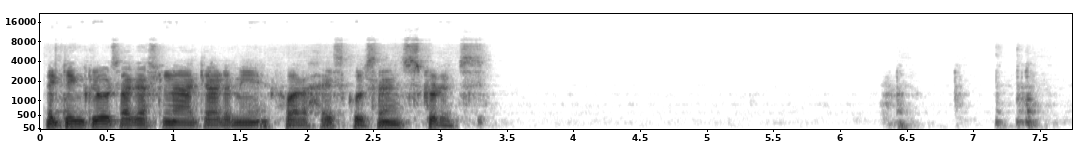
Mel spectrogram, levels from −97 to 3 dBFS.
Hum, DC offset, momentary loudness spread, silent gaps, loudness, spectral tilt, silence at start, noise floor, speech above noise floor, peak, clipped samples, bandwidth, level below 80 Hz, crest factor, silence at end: none; under 0.1%; 20 LU; none; -19 LUFS; -7 dB/octave; 0.05 s; -88 dBFS; 70 dB; -2 dBFS; under 0.1%; 7.8 kHz; -56 dBFS; 20 dB; 0.25 s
